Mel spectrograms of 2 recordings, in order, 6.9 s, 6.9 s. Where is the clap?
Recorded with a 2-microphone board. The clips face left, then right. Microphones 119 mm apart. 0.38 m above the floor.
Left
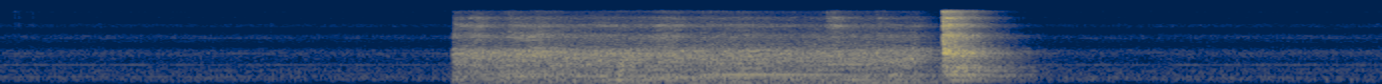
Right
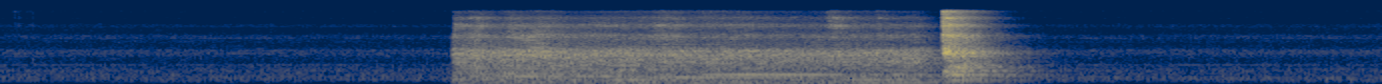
55° left (ahead or behind), 2.5 m.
